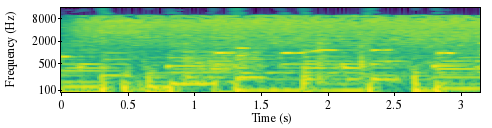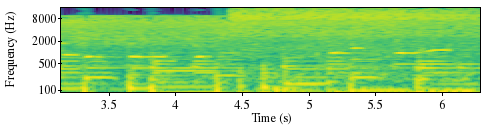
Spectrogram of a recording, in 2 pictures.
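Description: Coconut masala paste sizzling in hot oil with garlic, starting suddenly as the paste hits the oil and going on as it is stirred with a metal spoon, growing louder about two-thirds of the way through. Background music plays underneath.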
